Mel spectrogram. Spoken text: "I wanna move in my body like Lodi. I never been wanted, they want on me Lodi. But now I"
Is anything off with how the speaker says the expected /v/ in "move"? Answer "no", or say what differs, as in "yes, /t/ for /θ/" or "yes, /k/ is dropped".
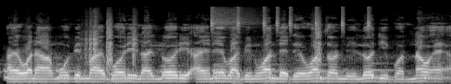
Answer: yes, /b/ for /v/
